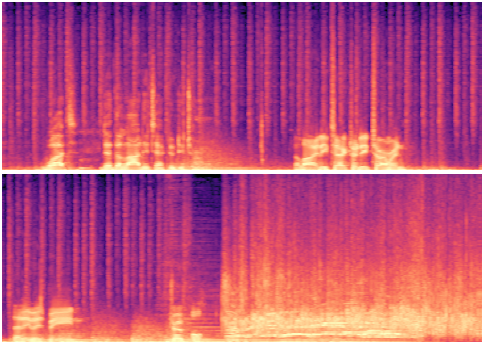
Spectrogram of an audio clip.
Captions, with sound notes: What did the lie detector determine? The lie detector determined that he was being... -truthful, Your Honor. -[audience cheering]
